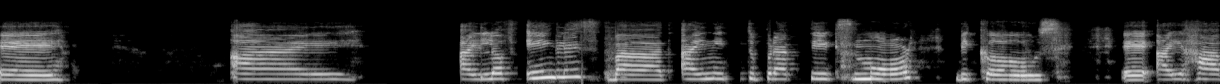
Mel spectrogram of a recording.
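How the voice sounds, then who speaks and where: A woman talks at a very slow pace with long, frequent pauses. Her voice is high in pitch and fairly even in intonation. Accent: Colombian. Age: 30s. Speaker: primary school teacher and English student. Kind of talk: self-introduction in English class. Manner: halting.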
